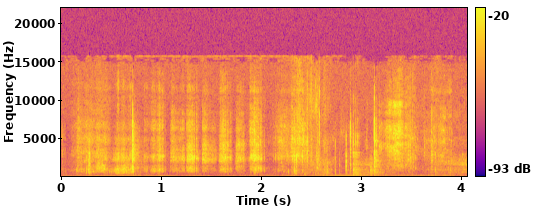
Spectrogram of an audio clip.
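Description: Faint, irregular snips of scissors cutting through two sheets of paper glued back to back.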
